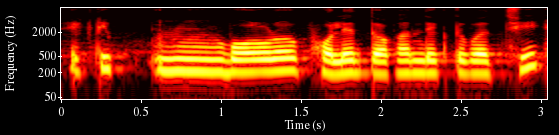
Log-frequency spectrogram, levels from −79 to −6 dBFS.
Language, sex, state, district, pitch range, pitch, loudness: Bengali, female, West Bengal, Jhargram, 195-225 Hz, 210 Hz, -18 LUFS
